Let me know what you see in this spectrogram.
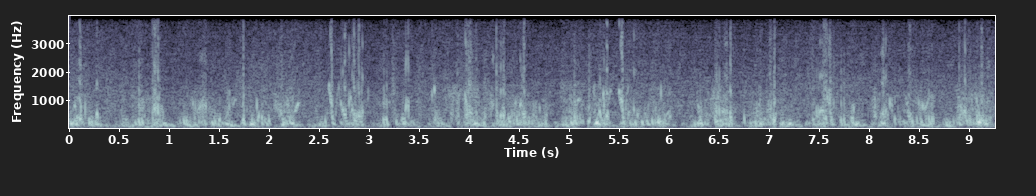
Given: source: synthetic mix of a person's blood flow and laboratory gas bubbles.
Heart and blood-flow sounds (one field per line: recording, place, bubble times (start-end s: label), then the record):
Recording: Doppler ultrasound of blood flow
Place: precordium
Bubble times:
0.00-0.32 s: bubbles
0.51-0.59 s: bubbles
0.62-0.96 s: bubbles
1.07-1.81 s: bubbles
1.85-2.32 s: bubbles
2.52-3.02 s: bubbles
3.10-3.42 s: bubbles
3.60-4.81 s: bubbles
4.91-5.45 s: bubbles
5.48-6.04 s: bubbles
6.21-6.71 s: bubbles
6.74-7.11 s: bubbles
7.42-7.88 s: bubbles
8.01-8.68 s: bubbles
8.72-8.75 s: bubbles
8.82-9.25 s: bubbles
From the record:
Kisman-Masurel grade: 342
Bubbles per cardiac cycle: rolling drumbeat, 9 or more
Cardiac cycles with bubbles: 100%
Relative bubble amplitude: moderate (0.250 to 0.450)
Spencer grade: 3 (all of the cardiac periods contain showers or single bubble signals, but not dominating or overriding the cardiac motion signals)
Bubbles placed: anywhere in the cardiac cycle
